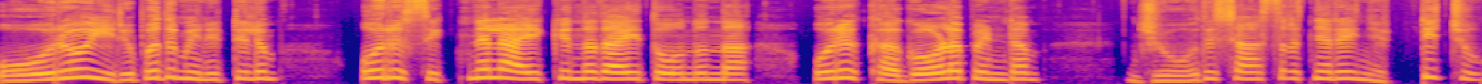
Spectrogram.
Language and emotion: Malayalam, surprised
